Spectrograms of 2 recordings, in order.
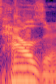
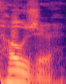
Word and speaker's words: Houzer: It's Hauser, not Hosier, not the singer. Not the singer. Like, a lot of people are like, oh, Hosier is it's Hauser.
